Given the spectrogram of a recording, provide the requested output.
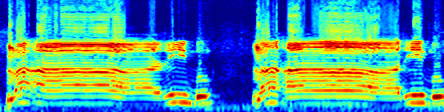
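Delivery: slow chant of معارب with long aa and ree; stretched recitation. Shown as a demonstration. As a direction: hold the aa in معارب, finish on short bu. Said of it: "الفاظ کو کھینچ لیں".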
